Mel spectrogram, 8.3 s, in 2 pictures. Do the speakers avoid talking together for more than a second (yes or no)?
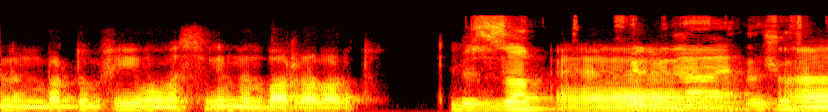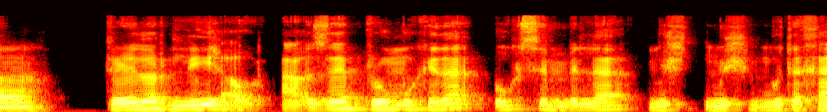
no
